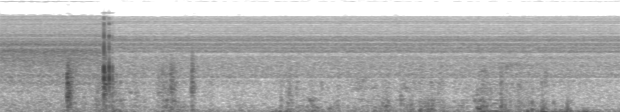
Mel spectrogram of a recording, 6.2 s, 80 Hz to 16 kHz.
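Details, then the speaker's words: Ford F250 engine, rubber stopper jammed in cylinder six spark plug hole while turning the crank to close valves before head work; steady high hiss of air rushing past an open valve, then a sharp pop when the valves close. "let's see what happens is you hear that air rushing then all of a sudden you'll hear it pop like that and you'll know that your uh valves are closed"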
